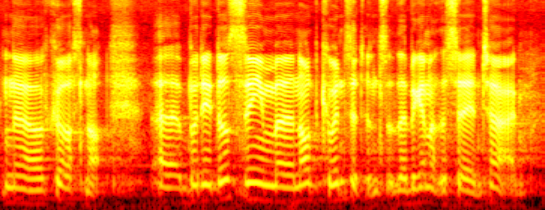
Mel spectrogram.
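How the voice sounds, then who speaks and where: An actor playing an awkward but persistent local reporter, hesitant and apologetic in an audio drama. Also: male voice, fairly high pitch, brisk, sharp tone, a little hiss or hum, rough recording. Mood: awkward, probing. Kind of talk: audio drama press question.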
